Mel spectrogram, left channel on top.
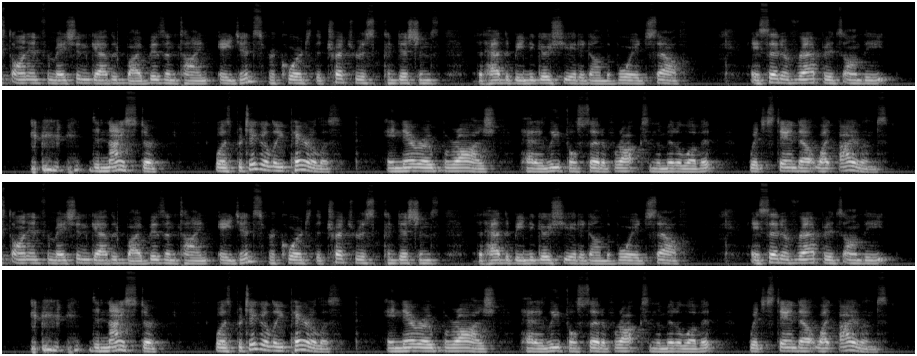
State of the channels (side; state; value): both; identical; correlation 1.00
